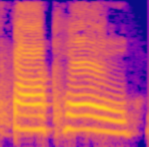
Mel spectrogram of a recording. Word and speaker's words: Farke: Is it Farke? That is an interesting. He's German, right? It's Fark.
